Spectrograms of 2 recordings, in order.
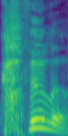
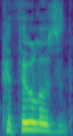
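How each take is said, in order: First: The name is said in a strange, unusual way. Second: The name is said in the familiar English way. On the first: This is closer to the creature's true name. "It was supposed to be more like" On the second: This is the version humans use. "only the way that humans say it"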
